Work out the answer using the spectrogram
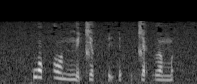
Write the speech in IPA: kwɔ˦˥k̚ɣɔ̤˨˩nŋḛ˧˨ t͡ɕəː˨˩k̚hḭ˧˨ʔ | t͡ɕa˨˩k̚ɣə˧˩˨m

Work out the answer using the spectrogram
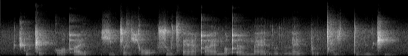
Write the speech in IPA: t͡ʃʼuǁokːɔːqʼæɪ̯ | çicʌz çɔ | sut͡sʼæːqʼæː ŋʊqʼiə̯mːæːror lːæɪ̯pːʌrɡ͡ǀæːçtːʊ ʎʌʎt͡ʃʼi

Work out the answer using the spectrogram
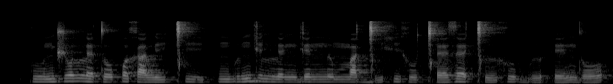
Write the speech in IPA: kund͡ʒolːɛ topʌxa liǀʰi | mbɯŋɡilːe ŋɡenːɯmːa ɡ͡ǀixixu ǀʰɛzɛ ǀʰɯxu bɯ he ndo

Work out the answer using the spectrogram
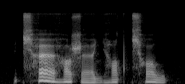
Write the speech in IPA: t͡ɕʰɜː˥˨ ɦɒ˥˨ʂɜː˨˩ʎɦɛ˥˨tˤ t͡ɕʰɔ˥˨w

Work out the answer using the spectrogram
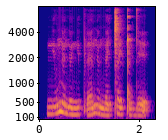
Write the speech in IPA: mʲunønømʲo pʼɛnø ŋɛlʲǀɛlʲǃy d̪e

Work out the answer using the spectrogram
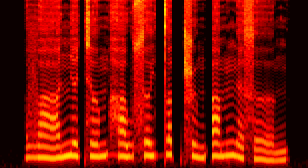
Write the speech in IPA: vaː˨˩˦ɲɛ˧cəː˧˥mha˧w sə˧jt̪a˦˥t̚ʂɨ˨˩˦mʔa˧˥m ŋɛ˨˩səː˨˩˨ŋ

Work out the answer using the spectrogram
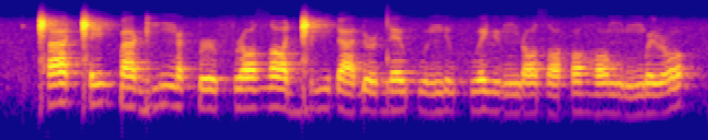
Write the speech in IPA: ǁa ǁek͡pa ɡiŋak͡pə˞ fə˞ zˤi ɡ͡ǁiɗaɗə˞ dɛxʷɛŋe xʷɛlʲɔ ŋə˞sˤə˞hɔ ʁɔŋɔ ŋʷɛɭɔ

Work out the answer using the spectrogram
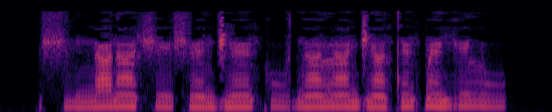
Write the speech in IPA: ʃi˨ na˧ɾã˧ ʃe˨ʃɛ̃˨d͡ʒɛ̃˧ ku˧dã˦lã˦ d͡ʒã˧tɛ̃˦k͡pɛ̃˦ je˦lu˧

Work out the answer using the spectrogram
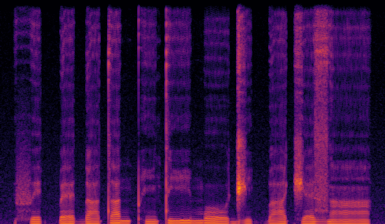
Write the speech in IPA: fe˨k͡pɛ˨ ɗa˨ta˦npʰĩ˨ tiː˦moː˦˨ d͡ʒi˨ɡ͡ba˨˦t͡ʃɛ˦ zã˦

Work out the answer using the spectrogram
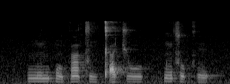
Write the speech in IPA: mĩ˦n pũ˨ kã˦t͡siː˨kʼa˦t͡ʃu˦ | k͡pĩ˦su˨ kʰɪ˨

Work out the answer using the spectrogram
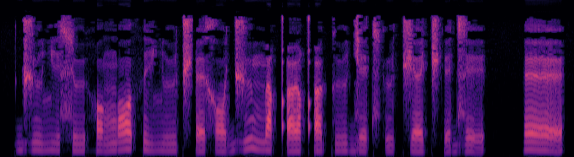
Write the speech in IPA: d͡ʒʉʎisʉhɔ ŋɔ θiʎʉt͡ʃʼɛxɔ d͡ʒʉ mɛqʼʉqʼʉ kʉɟet͡sʼʉ t͡ʃɛt͡ʃʼed͡ze | ɛ

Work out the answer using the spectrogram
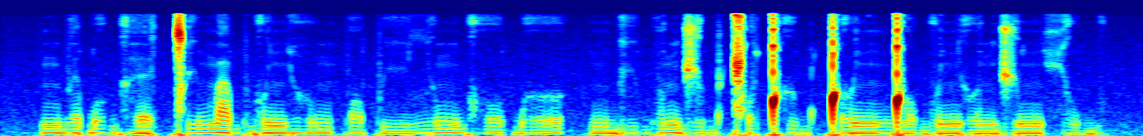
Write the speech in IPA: mbɛɓoɡʱɛ ǀimabɡʷiɲ ɦumpɔpi ʎɯmɡʱo ɓɤ | mbi bɔnd͡ʒɯb ǁoǃʰɯbǃɤɲ ŋ͡ǃɔɡʷaɲɤ nd͡ʒuɲçub

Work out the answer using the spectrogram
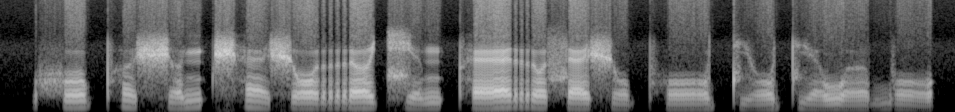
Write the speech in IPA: xʊpʰə̤ ʃə̤nʲt͡ʃʰɛ̤ʃo rət͡ɕe̤m pʰɛrʊsɛʃo̤ pʰo̤ tʲo̤tʲɛ̤ wə̤bo̤

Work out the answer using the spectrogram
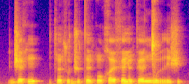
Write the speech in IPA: d͡ʒɛxĩ | t͡sə̃sud͡ʒu tɛ̃kõ χɛxɛjɛ̃ kɛŋ͡ǀuriʃ

